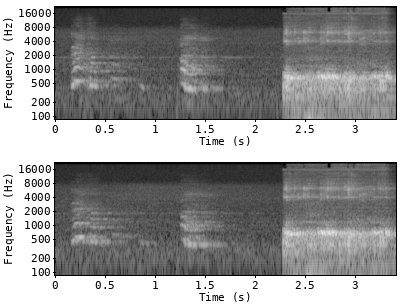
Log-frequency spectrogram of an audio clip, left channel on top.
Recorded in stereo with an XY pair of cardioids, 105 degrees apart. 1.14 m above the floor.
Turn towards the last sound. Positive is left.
turn(degrees=-10)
